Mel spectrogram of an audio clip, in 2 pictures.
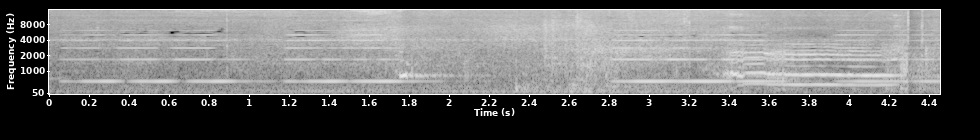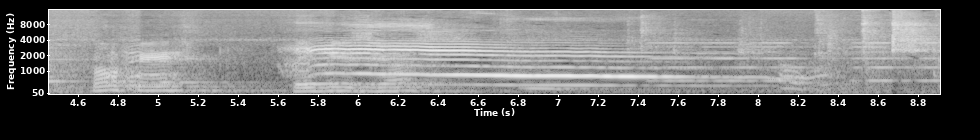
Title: Young Baby coming out of Anesthesia after Surgery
